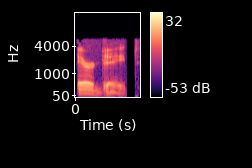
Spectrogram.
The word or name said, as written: airdate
